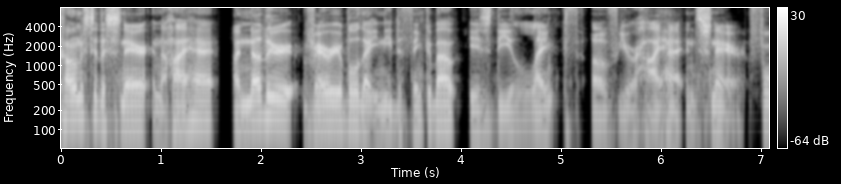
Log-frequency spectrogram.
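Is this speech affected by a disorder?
No.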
